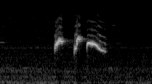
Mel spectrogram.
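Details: Female bird calling to the male, giving three quick high chirped notes, the last longer and sliding downward, over a quiet background.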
